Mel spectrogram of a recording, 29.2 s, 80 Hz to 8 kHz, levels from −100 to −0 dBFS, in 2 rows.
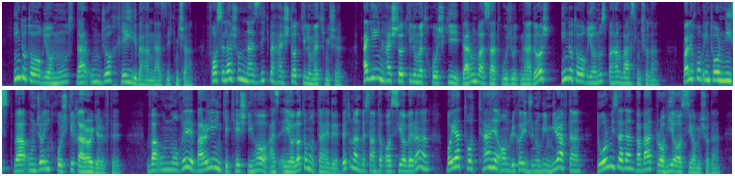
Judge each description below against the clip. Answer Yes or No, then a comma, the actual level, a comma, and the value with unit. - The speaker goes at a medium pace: Yes, average, 145 wpm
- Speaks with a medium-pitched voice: Yes, medium, 170 Hz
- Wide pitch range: Yes, wide, 7.6 semitones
